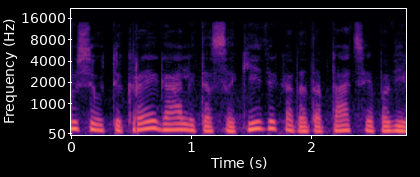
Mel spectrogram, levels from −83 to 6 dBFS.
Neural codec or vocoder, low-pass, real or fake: none; 14.4 kHz; real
